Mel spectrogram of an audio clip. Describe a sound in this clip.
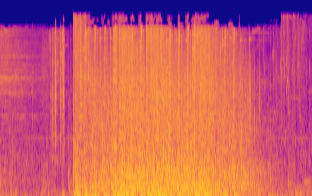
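Gunshots blast loudly in quick succession.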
